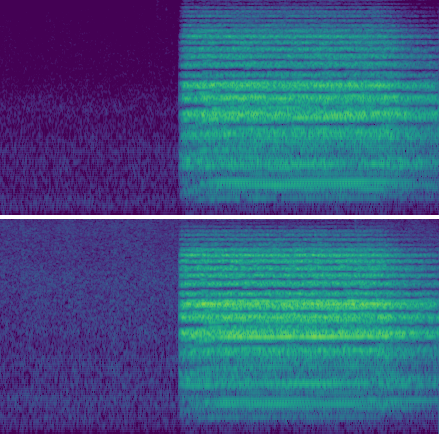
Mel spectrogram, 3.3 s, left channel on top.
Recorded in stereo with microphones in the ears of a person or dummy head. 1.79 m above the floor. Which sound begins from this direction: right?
An alarm, at 1.3 s.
